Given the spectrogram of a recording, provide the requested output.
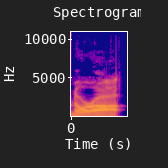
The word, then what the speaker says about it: noir: Like film noir.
